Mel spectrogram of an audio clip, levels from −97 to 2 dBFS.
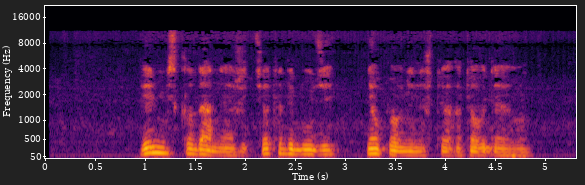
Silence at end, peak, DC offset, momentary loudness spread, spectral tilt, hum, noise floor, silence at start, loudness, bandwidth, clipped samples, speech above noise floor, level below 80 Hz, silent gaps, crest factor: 0.45 s; -6 dBFS; under 0.1%; 10 LU; -6.5 dB/octave; none; -58 dBFS; 0.95 s; -25 LUFS; 11.5 kHz; under 0.1%; 35 dB; -46 dBFS; none; 18 dB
